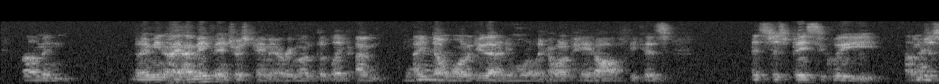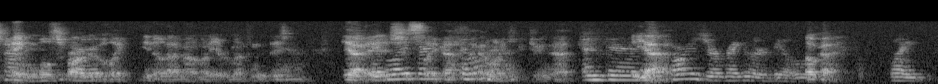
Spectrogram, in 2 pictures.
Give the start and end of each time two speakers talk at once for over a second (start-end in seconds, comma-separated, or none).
9.2-10.4, 12.8-14.5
